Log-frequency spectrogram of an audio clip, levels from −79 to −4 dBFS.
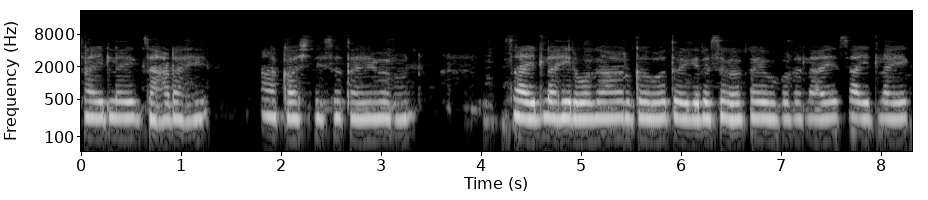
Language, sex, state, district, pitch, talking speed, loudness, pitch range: Marathi, female, Maharashtra, Solapur, 220 Hz, 150 wpm, -25 LUFS, 215-225 Hz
